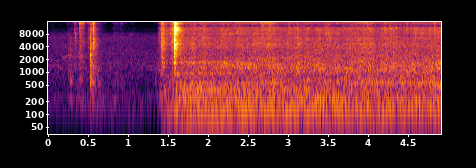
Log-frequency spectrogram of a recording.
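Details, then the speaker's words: GE dryer that runs and heats: a click, then a loud, coarse low rumble and rattle at startup. The cause is lint buildup in the blower fan, fixed by cleaning the blower housing. "It's almost like a rattle sound. So, if your GE is making this sound, I'm going to show you how to fix that."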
